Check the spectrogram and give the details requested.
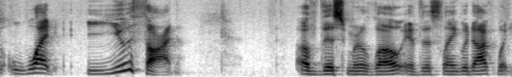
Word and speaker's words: Merlot: you thought of this Merlot if this language doc what your score is and until tomorrow I say a tuteler and cheers hello Merlo rhymes with hello I often think of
